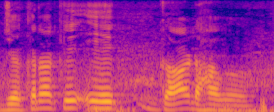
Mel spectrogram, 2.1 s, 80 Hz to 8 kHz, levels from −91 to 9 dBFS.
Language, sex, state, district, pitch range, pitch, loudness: Hindi, male, Bihar, Darbhanga, 140-185 Hz, 150 Hz, -15 LUFS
